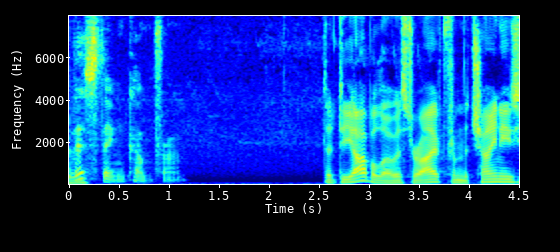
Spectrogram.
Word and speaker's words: Diabolo: It does, but it's spelled Diabolo, like a bolo, Diabolo. Whereas Diablo in Spanish doesn't have that second O. It's just Diablo.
